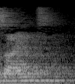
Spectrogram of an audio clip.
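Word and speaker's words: science: होगा तो सी साइलेंट example देख सी के बाद आई ई मिला आपको सी के बाद आईई मिला इसका मतलब सी साइलेंट आप इसको पढ़ेंगे साइंस साइंस मीस होता है विज्ञान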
